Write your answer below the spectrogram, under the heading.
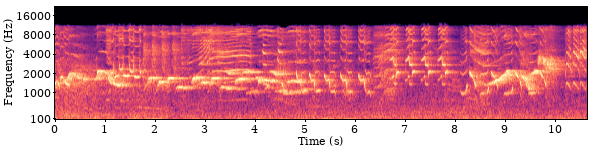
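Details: Top-class singing by a khướu mun laughingthrush, a sustained medley of whistled slides, stuttering trills and grating buzzy phrases that runs almost without pause.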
